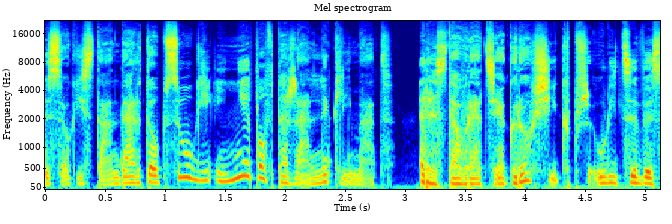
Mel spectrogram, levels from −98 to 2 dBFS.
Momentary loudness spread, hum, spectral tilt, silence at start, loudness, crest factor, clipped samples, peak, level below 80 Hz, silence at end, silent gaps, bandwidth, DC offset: 9 LU; none; -3.5 dB/octave; 0 s; -22 LUFS; 18 dB; under 0.1%; -6 dBFS; -46 dBFS; 0 s; none; over 20 kHz; under 0.1%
